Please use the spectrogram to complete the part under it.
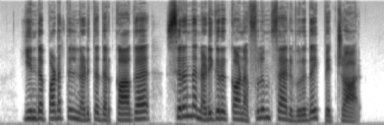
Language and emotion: Tamil, neutral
